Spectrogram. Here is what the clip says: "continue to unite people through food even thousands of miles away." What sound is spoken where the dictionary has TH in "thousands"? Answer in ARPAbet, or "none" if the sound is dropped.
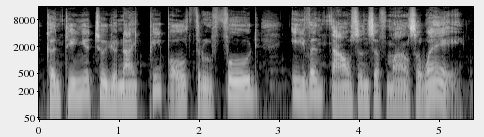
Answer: TH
